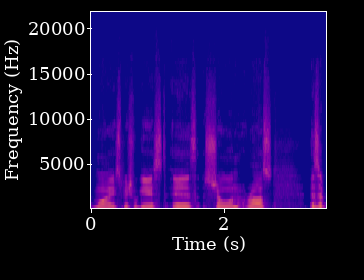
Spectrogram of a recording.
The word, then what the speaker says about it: Hross: special guest is Sean Ross is it pronounced Ross or or Ross what it yeah well you don't pronounce the h actually is an old Nordic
